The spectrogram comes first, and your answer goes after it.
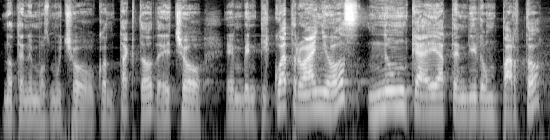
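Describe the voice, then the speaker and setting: A man in his forties with a Mexican accent, a paramedic guest telling a story in a relaxed interview. He is reflective, often adds a questioning tag, and acts out the voices of people he quotes. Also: mid-range voice, normal speed.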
